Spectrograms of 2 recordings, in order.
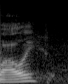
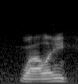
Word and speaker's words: Whalley: I think it's uh, Wally. – Wally, uh, who was in the original, and she's going to be reprising her role in uh, in the series.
